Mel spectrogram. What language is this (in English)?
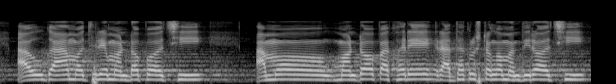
Odia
